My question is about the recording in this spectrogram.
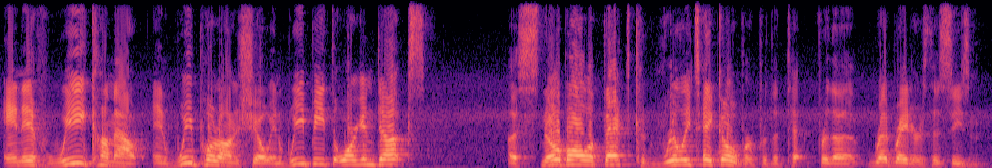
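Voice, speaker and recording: A man's voice: high-pitched, lively intonation, moderate pace. A man hosting a podcast, talking college football in a hyped, emphatic casual way. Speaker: podcast host. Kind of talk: casual sports chat.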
